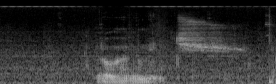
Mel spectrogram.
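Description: A middle-aged man speaks briefly and quietly nearby.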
